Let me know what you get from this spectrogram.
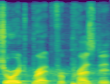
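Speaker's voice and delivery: plain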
